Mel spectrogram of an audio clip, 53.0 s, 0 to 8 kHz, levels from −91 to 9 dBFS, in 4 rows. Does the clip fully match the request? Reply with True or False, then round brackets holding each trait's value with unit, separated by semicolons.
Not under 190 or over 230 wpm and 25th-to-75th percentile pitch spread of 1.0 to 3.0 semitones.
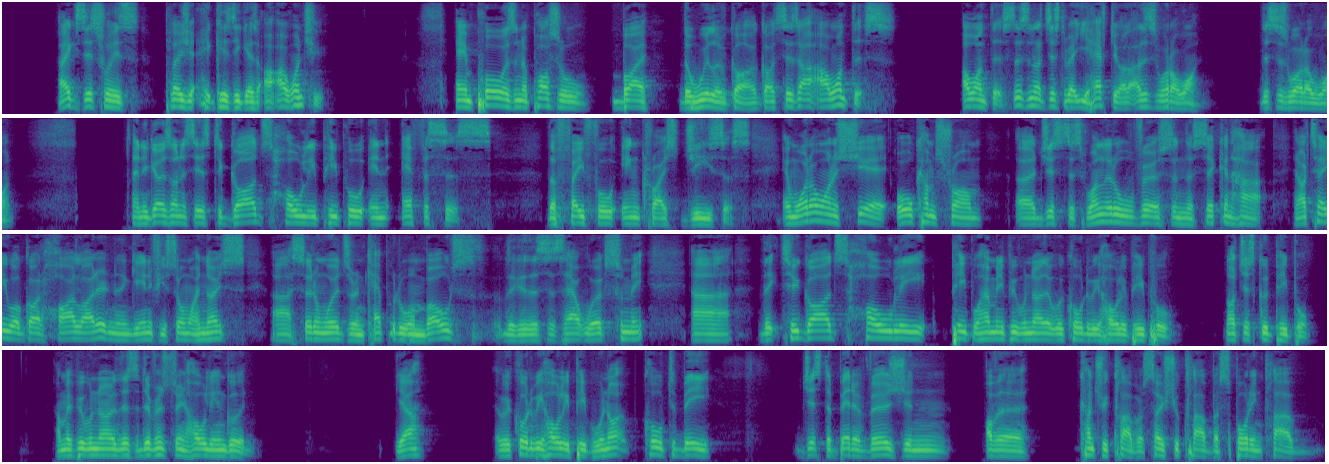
True (195 wpm; 2.6 semitones)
